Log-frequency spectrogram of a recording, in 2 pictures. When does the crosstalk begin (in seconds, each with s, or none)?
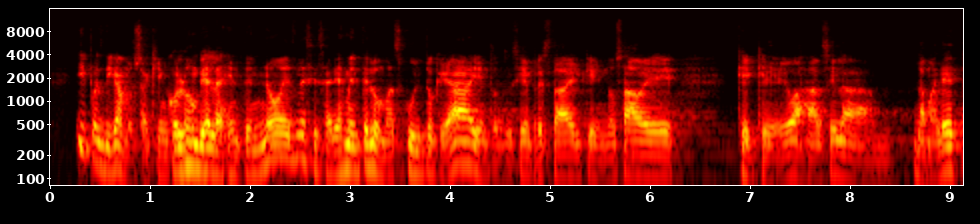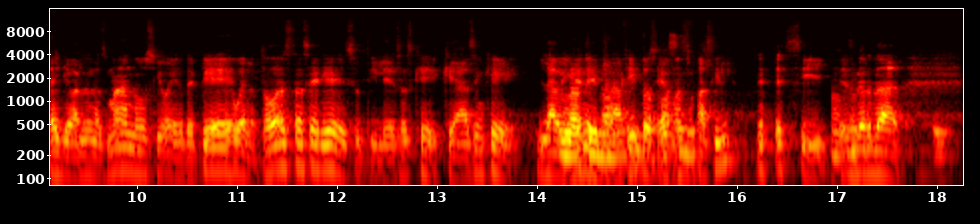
14.2 s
